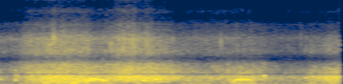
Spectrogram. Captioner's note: water lapping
